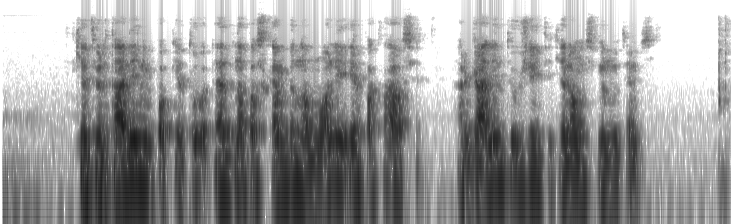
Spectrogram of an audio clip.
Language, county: Lithuanian, Kaunas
